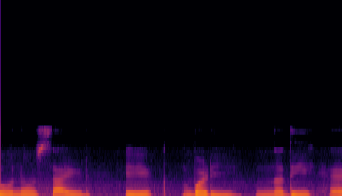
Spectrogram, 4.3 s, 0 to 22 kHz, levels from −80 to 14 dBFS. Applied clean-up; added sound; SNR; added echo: none; none; none; none.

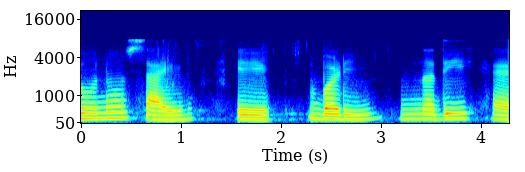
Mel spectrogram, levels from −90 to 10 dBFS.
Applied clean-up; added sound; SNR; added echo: neural separator model SepFormer DNS4.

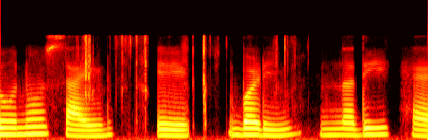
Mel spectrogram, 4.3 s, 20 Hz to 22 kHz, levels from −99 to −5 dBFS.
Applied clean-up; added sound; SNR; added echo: neural diffusion model UNIVERSE++.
